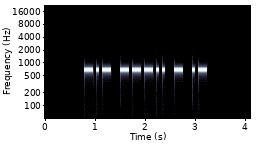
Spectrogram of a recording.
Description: Morse code, heard as a keyed tone, about 21 wpm, 700 Hz. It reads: K8TA
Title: USA Call Signs - 4 Characters - Repeated 2x - 20wpm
